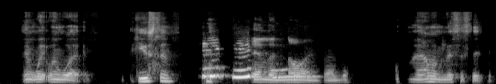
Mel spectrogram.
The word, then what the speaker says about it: Illinois: Not to correct you, brother, but you know the S is silent, right? And when what? Houston, Illinois, brother.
